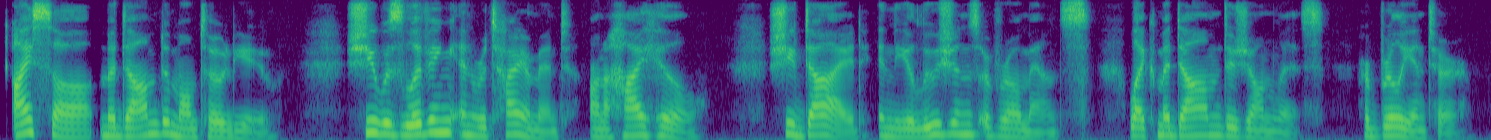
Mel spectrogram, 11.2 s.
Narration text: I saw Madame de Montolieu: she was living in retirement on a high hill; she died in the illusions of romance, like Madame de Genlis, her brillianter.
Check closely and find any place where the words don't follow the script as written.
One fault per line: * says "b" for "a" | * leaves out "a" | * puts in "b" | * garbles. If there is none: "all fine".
all fine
